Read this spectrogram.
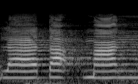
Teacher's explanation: Ismam ialah mencucu di tengah-tengah dengung sebagai isyarat bunyi dhammah.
